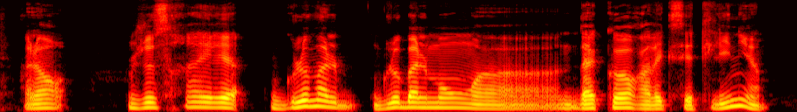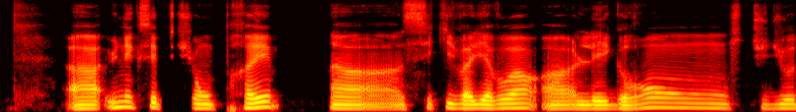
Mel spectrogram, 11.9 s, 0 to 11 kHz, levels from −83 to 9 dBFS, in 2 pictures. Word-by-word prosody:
Alors, 130 0 -1 0.4
je 135 +3 0
serais 145 -1 +1 0.3
global 160 +8 +1 0.2
globalement, 135 -5 0
heu, 120 - -4
d'accord 125 0 +3
avec 110 0 +1
cette 110 - -4
ligne. 135 - 0 0.7
À 115 +1 +2
une 155 +1 +1
exception 135 -4 -1
près, 150 - +2 0.4
heu, 120 +2 +1
c'est 115 +3 -6
qu'il 125 +2 -3
va 115 -1 +5
y 120 +1 +4
avoir, 130 +2 +2 0.2
heu, - - +1
les 110 0 +2
grands 135 +3 -1
studios 120 +1 -5
130 Hz, 120 wpm, -20 LUFS, 115-145 Hz, 0.7 s, va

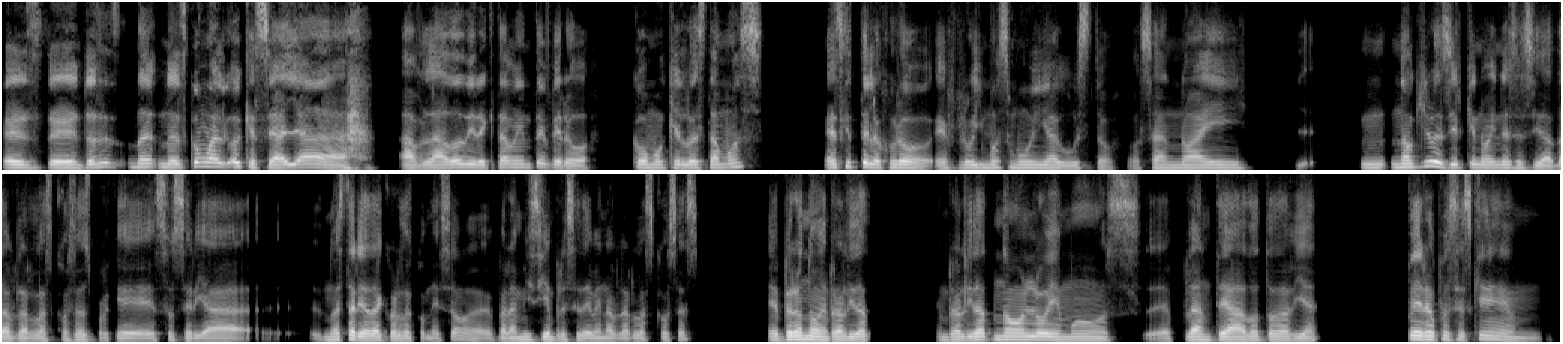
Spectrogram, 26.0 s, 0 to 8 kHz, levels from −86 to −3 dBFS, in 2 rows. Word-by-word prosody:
este, 145 -1 +4
entonces, 165 +6 -1
no 170 0 -1
no 160 -1 0
es 155 0 0
como 200 0 +2
algo 190 0 +3
que 160 -5 -1
se 150 0 +3
haya 150 -3 +3 0.4
hablado 135 +4 +1
directamente, 160 +2 -1
pero 130 -5 -1 0.3
como 150 -2 0
que 150 +2 -3
lo 150 - +3
estamos 155 +5 -2 0.5
es 160 +1 0
que 200 - -2
te 180 - +3
lo 150 - +4
juro, 150 -4 +1
eh, 130 +1 -5
fluimos 145 +3 -3
muy 145 -1 -1
a 140 - 0
gusto, 125 -3 -5
o 115 - -16
sea, 130 +2 -3
no 135 0 -3
hay, 135 -1 -2 0.4
i - - -16 0.5
n 150 0 -3
no 165 +1 +2
quiero 215 +6 +4
decir 150 -6 +1
que 155 - -2
no 145 - 0
hay 140 - -1
necesidad 130 -5 -2
de 130 - +1
hablar 125 -1 -2
las 125 +1 -4
cosas 130 +1 -5
porque 115 -2 -3
eso 115 +4 -5
sería 115 - -2 0.5
no 140 +3 -6
estaría 150 -2 +4
de 135 - +5
acuerdo 130 -2 -1
con 110 -2 -10
eso, 155 +8 -6 0.2
eh, - - -8
para 120 +1 -2
mí 135 +1 -2
siempre 130 0 -1
se 130 - -4
deben 120 0 -2
hablar 110 0 -5
las 115 0 -6
cosas, 155 +8 -7 0.5
eh, 135 -1 -1
pero 160 +2 +7
no, 155 -2 +6
en 135 - +2
realidad 140 +1 +3 0.6
en 135 -1 -9
realidad 145 +2 +3
no 155 -1 +4
lo 150 0 +5
hemos, 135 -4 -2
eh, 115 - -5
planteado 135 -3 +3
todavía, 135 0 -1 0.7
pero 165 -2 +6
pues 160 -2 -3
es 150 -1 -2
que, 170 +1 -1
em 115 -5 -7
140 Hz, 185 wpm, -23 LUFS, 130-155 Hz, 0.7 s, pero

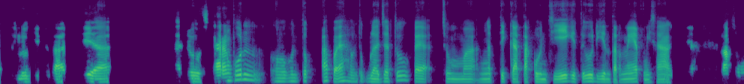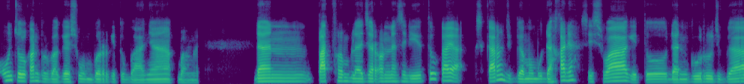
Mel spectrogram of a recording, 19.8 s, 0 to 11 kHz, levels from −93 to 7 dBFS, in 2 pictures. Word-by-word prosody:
Ingat - - -13 0.2
dulu 110 - -3 0.2
gitu - - -14
tadi - - +1
ya, 110 - +6 1.1
aduh 115 -1 -1
sekarang 120 +5 +5
pun, 190 +1 +3 0.4
eee, 125 -1 -5
u - - -7
untuk 130 +1 -6 0.2
apa 145 - -3
ya 135 - 0
untuk 115 - -11
belajar 110 +2 +1
tuh 170 - -2
kayak 110 -2 +2 0.2
cuma 105 -1 -4 0.2
ngetik 105 0 -4
kata 100 0 +4
kunci 105 0 -2 0.2
gitu 110 -1 -3 0.2
di - - -6
internet 100 +3 +1
misal 95 +1 +1
gitu - - -64
ya - - -15 0.4
langsung 120 - +2
muncul 150 -3 +2
kan 135 +1 +4
berbagai 105 -1 -1
sumber 105 -1 -2
gitu 100 +1 -8
banyak 95 +3 0 0.2
banget, 85 -1 -9 0.8
dan 125 +1 +7 0.6
platform 125 +2 +4
belajar 115 0 +1
online 120 0 -1
sendiri 115 -1 -2
tuh 215 0 +1
kayak 150 0 +5 0.3
sekarang 180 - +3
juga 110 0 -2
memudahkan 110 +6 +1
ya? - - -9
Siswa 130 +6 +4
gitu 95 +1 -5 0.3
dan 100 0 +2
guru 110 +1 0
juga, 105 +1 -3
110 Hz, 155 wpm, -27 LUFS, 100-125 Hz, 1.1 s, dan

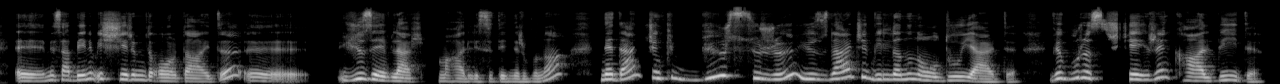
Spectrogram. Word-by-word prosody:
Eee, 155 -1 +2
mesela 205 +1 -2
benim 225 +5 +3
iş 260 -1 +1
yerim 225 -3 +2
de 185 - 0
oradaydı. 150 - -2 0.2
Eee, 455 - -2 0.3
"Yüzevler 190 - +2
mahallesi." 140 -2 -6
denir 130 -1 -4
buna. 135 - -4 0.4
Neden? 240 - +3
Çünkü 290 -1 -1
bir 250 - +2
sürü 290 - +1
100'lerce 265 +8 +1
villanın 230 +1 +1
olduğu 185 -2 0
yerdi 125 -6 -1 0.3
ve 265 0 0
burası 285 -1 +3
şehrin 240 +7 +1
kalbiydi. 170 - -3
215 Hz, 110 wpm, -22 LUFS, -, 0.4 s, benim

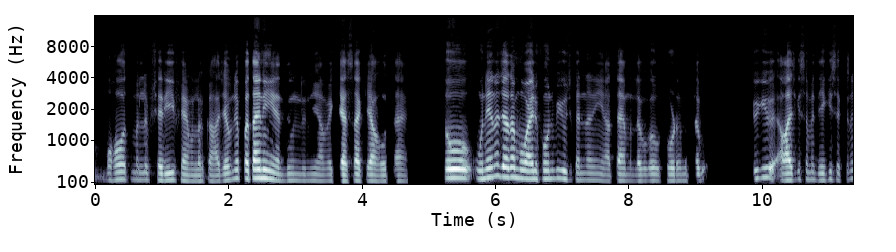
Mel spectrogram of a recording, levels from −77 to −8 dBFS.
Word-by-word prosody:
बहुत 155 +2 -3
मतलब 150 -1 -11
शरीफ़ 145 0 -2
हैं 135 - -1
मतलब 125 0 -8
कहा 125 -1 -7
जाए, 140 +3 -2
उन्हें 180 +4 -4
पता 190 +2 +7
नहीं 185 -2 +5
है 140 - -2
दुन 140 0 -10
दुनिया 135 -1 -11
में 130 0 -10
कैसा 130 +1 +3
क्या 130 0 -2
होता 125 0 -8
है। 125 -1 -13 0.6
तो 190 0 +9 0.3
उन्हें 195 +3 +2
ना 235 +3 -3
ज़्यादा 210 -2 +5
मोबाइल 175 -3 +3
फ़ोन 175 +1 -3
भी 185 +1 -7
यूज़ 165 -3 -2
करना 145 -1 -10
नहीं 140 -2 -11
आता 130 +1 -6
है 135 - -3
मतलब 130 0 -7
वो 135 -1 -5
थोड़ा 135 0 -5
मतलब 135 0 -11 0.7
क्योंकि 200 +3 -2 0.2
आज 145 0 +3
के 165 - -15
समय 155 0 -13
देख 145 0 -9
ही 165 - -9
सकते 155 0 -16
हैं 175 - -12
145 Hz, 220 wpm, -20 LUFS, 135-175 Hz, 0.7 s, तो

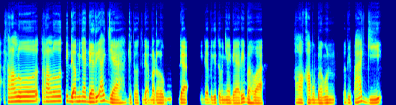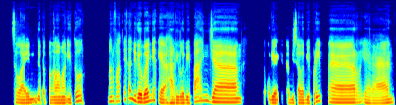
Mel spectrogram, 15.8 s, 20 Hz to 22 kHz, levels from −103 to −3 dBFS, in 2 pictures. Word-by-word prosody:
Terlalu 165 +3 +2 0.4
terlalu 170 +1 -1 0.2
tidak 170 -3 +3
menyadari 170 -1 +2
aja 130 - 0
gitu, 115 -1 -6
tidak 115 -2 -5
perlu, 115 -1 -1 0.3
da 120 -1 +2 0.2
tidak 120 0 -6
begitu 115 +1 -3
menyadari 110 +2 -1
bahwa, 110 -5 0 0.6
kalau 120 -1 -4
kamu 115 -1 -2
bangun 110 +1 -1 0.3
lebih 115 -3 -7
pagi 130 -4 -1 0.6
selain 120 0 0
dapet 120 - -4
pengalaman 115 0 +1
itu, 160 +10 0 0.6
manfaatnya 180 +7 -6
kan 275 - 0
juga 150 -7 +7
banyak 195 +8 +5
ya, 125 -2 +3
hari 115 -1 +1
lebih 115 -1 +1
panjang, 145 -6 +3 0.5
kemudian 115 0 +2
kita 125 - -17
bisa 115 0 -3
lebih 115 0 0
prepare, 130 -6 +1
iya 120 -4 -3
kan. 105 +4 -1
125 Hz, 140 wpm, -24 LUFS, 115-155 Hz, 0.6 s, juga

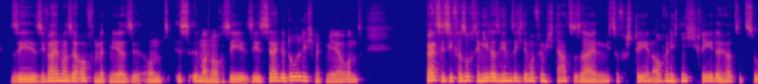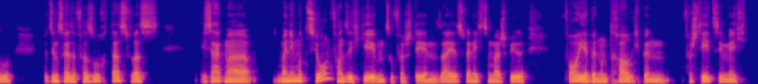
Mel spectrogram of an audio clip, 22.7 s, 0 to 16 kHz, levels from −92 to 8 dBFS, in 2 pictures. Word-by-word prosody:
Sie 115 +1 +2
sie 125 +3 -3
war 145 -1 +4
immer 145 0 +5
sehr 140 0 +2
offen 140 -3 -1
mit 115 -1 -2
mir 110 -1 0
si 105 +1 -7
und 115 0 -4
ist 125 0 -2
immer 130 0 +2
noch. 115 -1 -1
Sie 115 0 -1
sie 125 +1 -2
ist 120 -1 -3
sehr 145 +1 +3
geduldig 155 +1 +3
mit 115 -1 -6
mir 110 -1 -3
und 100 0 -5 0.9
weiß 160 +3 +3
nicht, 150 - +2
sie 145 - +2
versucht 155 +3 +1
in 135 - +4
jeder 150 +2 +6
s 140 - +2
Hinsicht 145 -1 +3
immer 140 +1 +3
für 140 - -1
mich 135 -1 -2
da 135 +1 -3
zu 140 -5 -9
sein, 115 -1 -1
mich 125 +2 -3
zu 135 +1 -9
verstehen, 125 -1 -3
auch 130 +1 -2
wenn 140 - +2
ich 130 0 -1
nicht 145 -1 -1
rede, 130 -1 +1
hört 130 +1 -2
sie 125 - -15
zu, 115 -1 -2 0.4
beziehungsweise 120 +1 +1
versucht 125 +3 -2
das, 135 -1 -1
was, 120 0 -2 0.6
ich 110 -2 -7
sage 130 0 +1
mal, 115 -3 +1 0.3
meine 120 +2 +3
Emotionen 135 - +2
von 120 - -1
sich 100 -1 -2
geben, 95 0 +2
zu - - -7
verstehen. 95 -2 -3
Sei 100 +4 -1
es, 110 0 -4
wenn 110 0 0
ich 110 -1 -3
zum 115 +1 -3
Beispiel 110 0 +1 0.6
vor 130 0 +3
ihr 115 -2 +5
bin 110 0 +2
und 110 -1 -2
traurig 120 -3 -1
bin, 100 -2 -1 0.2
versteht 115 +2 -2
sie 105 - -3
mich 100 0 -3
120 Hz, 200 wpm, -19 LUFS, 110-135 Hz, 0.9 s, jeder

